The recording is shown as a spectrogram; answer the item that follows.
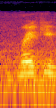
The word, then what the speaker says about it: Reiki: to come in for how do you say Ricky yeah Reiki whatever around I always say wrong I apologize Maria thanks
